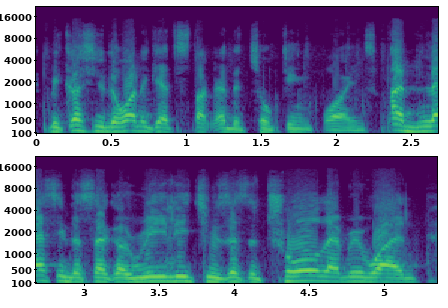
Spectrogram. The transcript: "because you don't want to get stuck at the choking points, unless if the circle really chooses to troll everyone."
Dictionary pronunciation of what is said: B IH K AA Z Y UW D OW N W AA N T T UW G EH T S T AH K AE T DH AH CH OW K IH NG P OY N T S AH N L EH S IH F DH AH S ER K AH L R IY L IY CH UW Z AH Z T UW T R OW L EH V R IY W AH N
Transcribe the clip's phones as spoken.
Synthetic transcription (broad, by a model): B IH K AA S Y UW D OW N W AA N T T UW G EH T S T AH K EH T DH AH CH OW K IH NG P OY N T S AH N L EH S IH F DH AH S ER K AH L R IY L IY CH UW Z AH S T UW T R OW L EH V R IY W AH N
